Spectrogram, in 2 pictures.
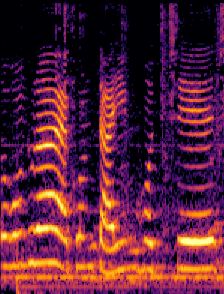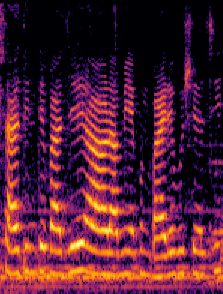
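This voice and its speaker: A woman's voice: a little high, normal speed, music in the background. Chatty woman vlogging at home. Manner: chatty, addresses viewers as friends; speaking softly so a sleeping child stays asleep. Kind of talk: casual family vlog chat. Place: family home in the evening, kitchen then bedroom.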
